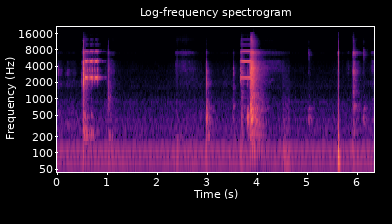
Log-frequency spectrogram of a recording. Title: whirlpool duet wfw9150ww00 won't start in normal mode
